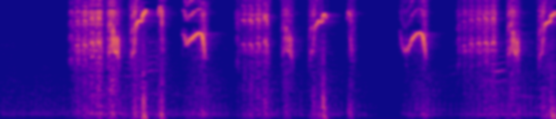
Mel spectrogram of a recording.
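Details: Varied song of an orange-headed thrush, played to stimulate a non-singing bird: short bursts of scratchy chatter mixed with looping, whistled slurs that rise and drop, in rapid phrases with brief pauses.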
